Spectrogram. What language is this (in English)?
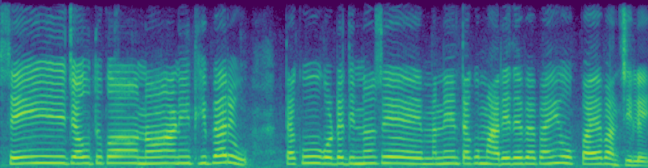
Odia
